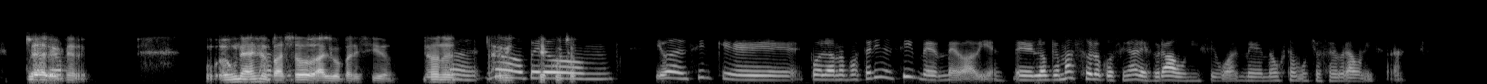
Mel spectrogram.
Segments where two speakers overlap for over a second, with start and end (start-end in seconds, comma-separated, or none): 4.4-5.8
